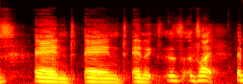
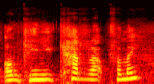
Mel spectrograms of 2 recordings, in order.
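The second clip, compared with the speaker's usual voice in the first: prissy request; 7 semitones higher, 5 dB quieter than usual. Retold or imitated. Non-smoker voiced asking.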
